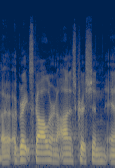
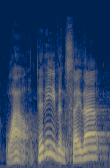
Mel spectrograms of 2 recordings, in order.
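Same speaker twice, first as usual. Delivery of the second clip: ordinary delivery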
